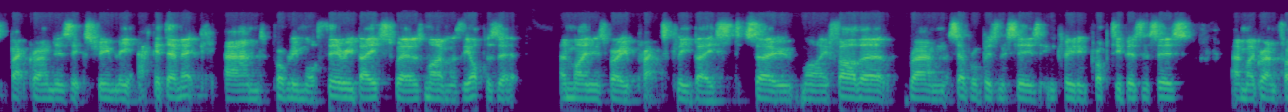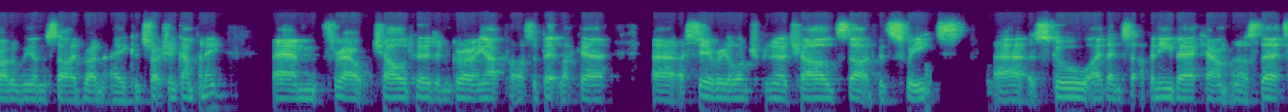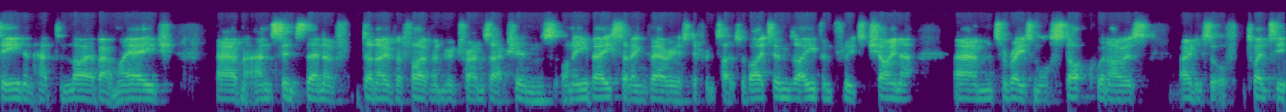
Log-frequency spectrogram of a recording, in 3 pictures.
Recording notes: Sat in the hot seat at Property Jam Towers (or their own houses because we record on Zoom!!).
